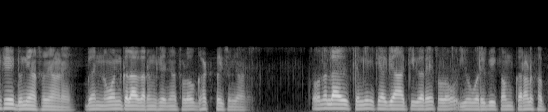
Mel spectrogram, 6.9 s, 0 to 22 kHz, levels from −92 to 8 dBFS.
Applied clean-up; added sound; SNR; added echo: neural separator model SepFormer WHAMR!.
